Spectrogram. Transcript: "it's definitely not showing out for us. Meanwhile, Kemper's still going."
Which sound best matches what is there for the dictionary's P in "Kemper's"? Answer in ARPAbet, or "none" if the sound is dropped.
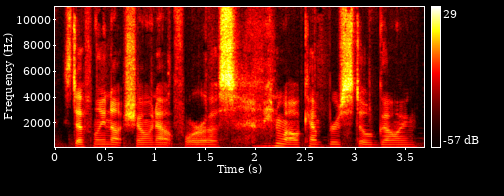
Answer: P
